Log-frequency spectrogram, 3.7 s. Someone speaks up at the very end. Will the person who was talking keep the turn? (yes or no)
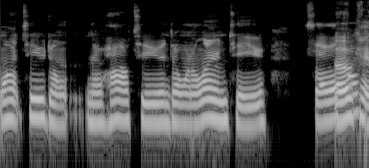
no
